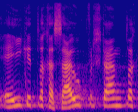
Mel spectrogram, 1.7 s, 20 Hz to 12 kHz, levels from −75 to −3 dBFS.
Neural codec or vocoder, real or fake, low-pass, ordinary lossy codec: none; real; 10.8 kHz; none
